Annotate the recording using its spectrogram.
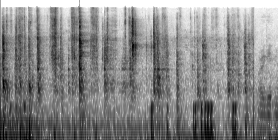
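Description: Hand ratchet with a socket extension clicking in rapid, uneven runs as it loosens a bolt on a car's front end.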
